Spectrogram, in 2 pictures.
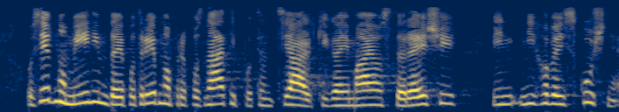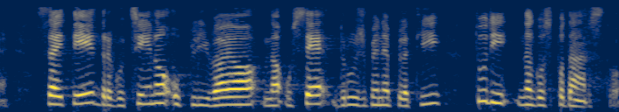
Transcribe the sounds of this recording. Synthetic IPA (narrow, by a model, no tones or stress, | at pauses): ɔseːbnɔmeːnimd̪ajɛpɔt̪ɾeːbnɔpɾɛpɔznaːt̪ipɔt̪ɛnt̪sijalkiɡaimaːjɔst̪aɾɛjʃiː | nːiːxɔʋɛiskuːʃnʲjɛ̰ | sajt̪eːd̪ɾaɡɔt̪seːnɔʔupliːʋajɔnaʔusɛd̪ɾuːʒbɛnɛplat̪i | t̪ud̪inaɡɔspɔd̪aɾst̪ʋɔ̰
